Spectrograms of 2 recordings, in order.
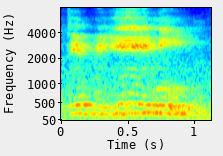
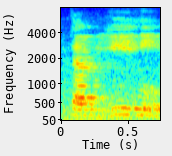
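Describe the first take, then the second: First: The first vowel is an 'i' sound. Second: The first vowel is an 'a' sound. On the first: "Boleh juga baca tibyini" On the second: "tapi tabyini lebih"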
